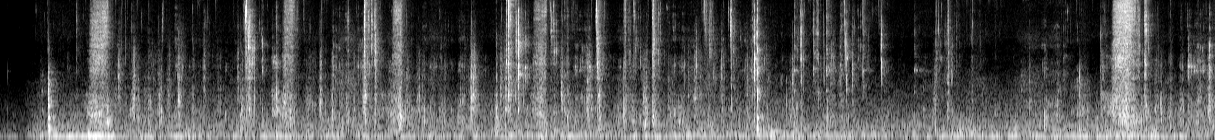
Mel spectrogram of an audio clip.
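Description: A man chews food wetly, close to the microphone.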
